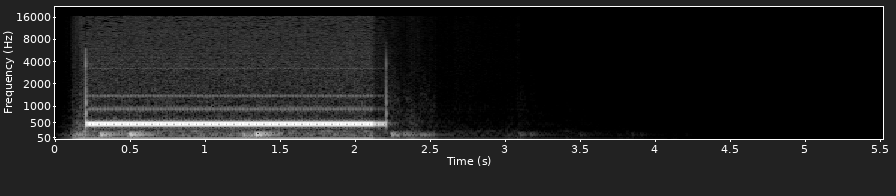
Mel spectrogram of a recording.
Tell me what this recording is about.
phone-ring
Ringing sound from an iPhone speaker while a call is being made. One ring.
